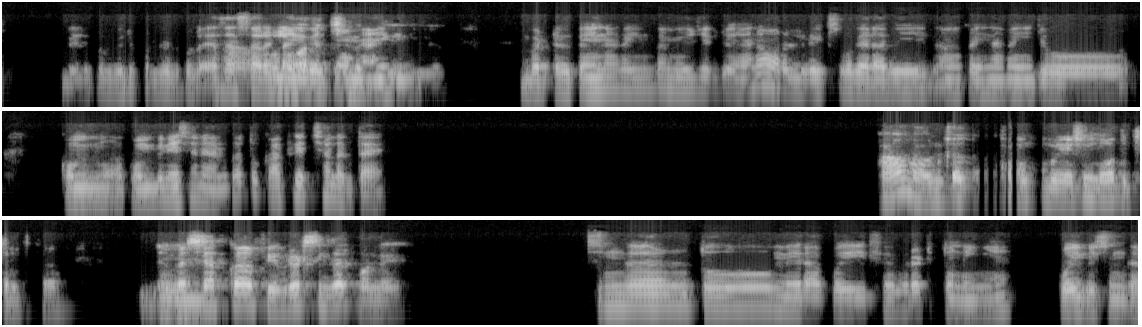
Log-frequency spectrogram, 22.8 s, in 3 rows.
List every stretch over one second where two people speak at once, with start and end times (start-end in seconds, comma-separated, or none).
1.5-2.9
